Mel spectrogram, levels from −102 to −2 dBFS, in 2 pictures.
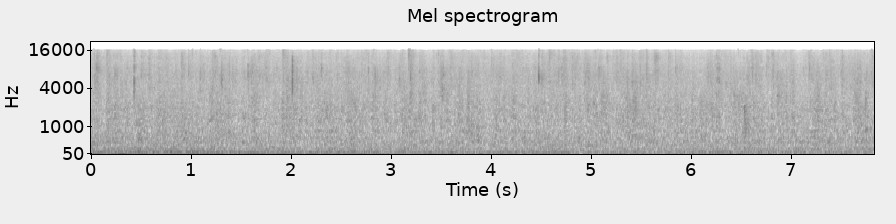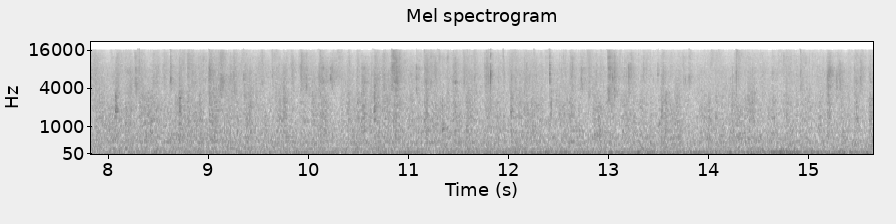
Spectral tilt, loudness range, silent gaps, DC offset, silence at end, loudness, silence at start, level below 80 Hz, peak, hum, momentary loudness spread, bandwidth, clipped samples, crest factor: -2 dB/octave; 1 LU; none; under 0.1%; 0 s; -50 LUFS; 0 s; -60 dBFS; -22 dBFS; none; 3 LU; 16.5 kHz; under 0.1%; 28 dB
